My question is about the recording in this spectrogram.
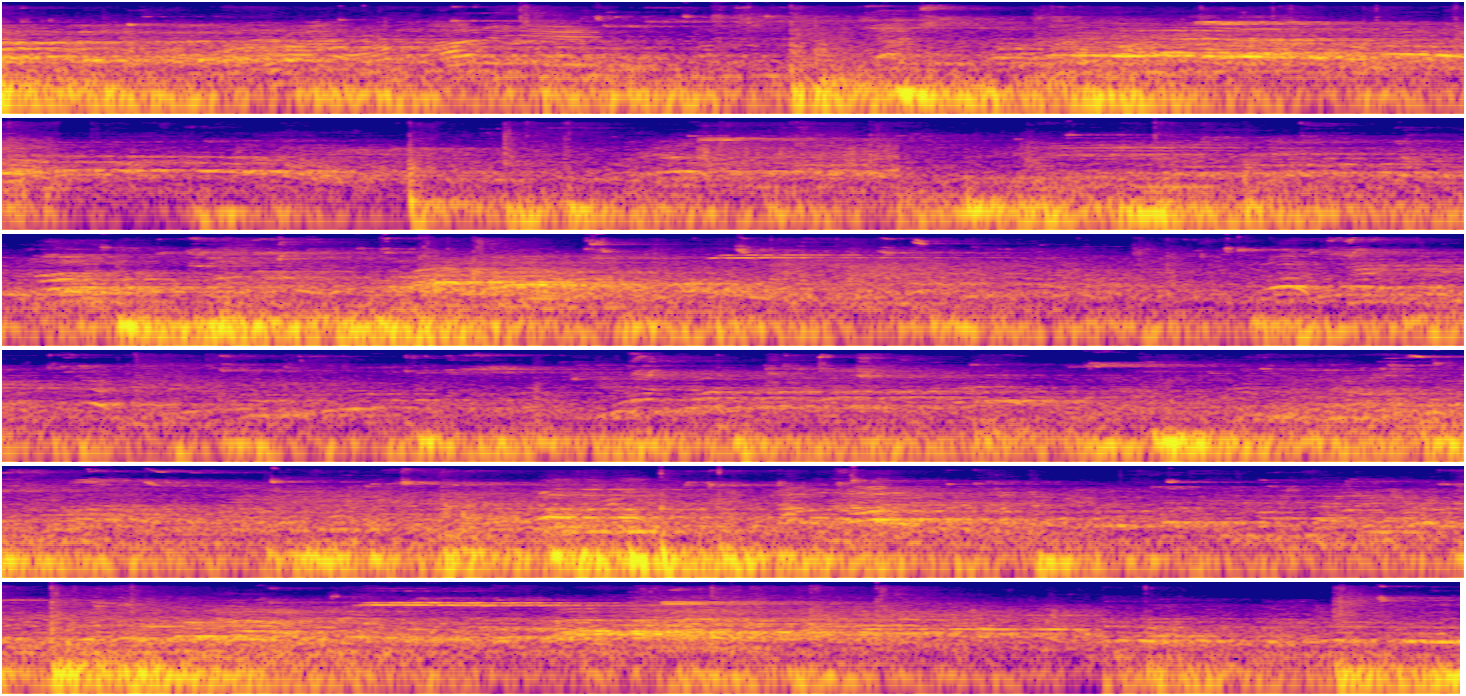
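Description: Live sound of an indoor volleyball game in a large gym: players call out and shout, and the ball is struck and hits the floor, all echoing in the hall.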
